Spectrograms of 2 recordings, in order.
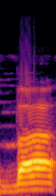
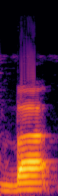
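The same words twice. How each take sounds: Both takes have the same delivery.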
